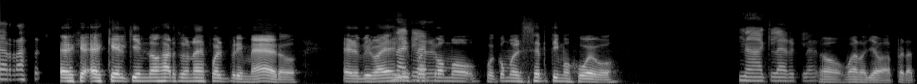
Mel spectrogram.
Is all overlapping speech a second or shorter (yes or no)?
yes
